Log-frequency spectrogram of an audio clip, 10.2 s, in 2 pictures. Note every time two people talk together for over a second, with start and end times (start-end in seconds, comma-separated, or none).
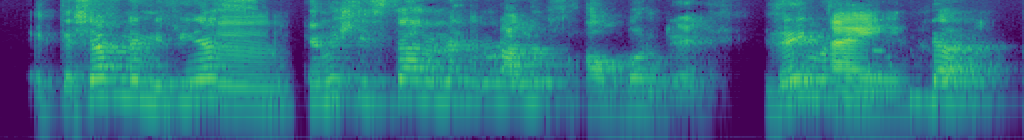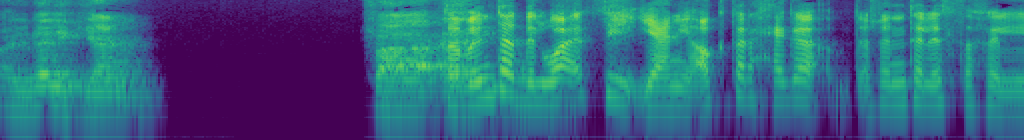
none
